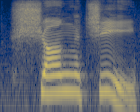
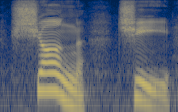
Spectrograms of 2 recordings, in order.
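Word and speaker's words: Shang-Chi: on september yada yada the official answer is shang chi even though it's spelled s-h-a-n-g pronounced shang chi and i'll be honest uh it's this is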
